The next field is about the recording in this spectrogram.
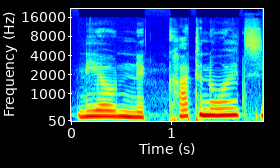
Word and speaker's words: neonicotinoids: Neonicotinoids? – Yes.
